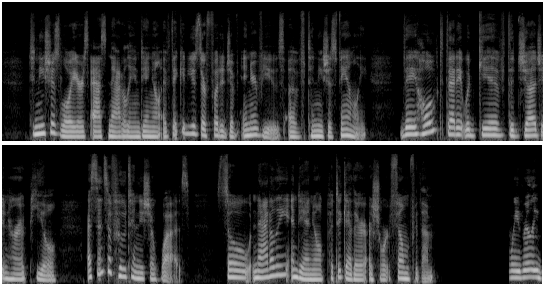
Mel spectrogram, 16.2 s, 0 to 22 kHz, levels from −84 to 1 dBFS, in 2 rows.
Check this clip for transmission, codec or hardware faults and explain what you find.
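Nothing in this speech clip points to a transmission, codec or hardware problem, so there's nothing here to flag.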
